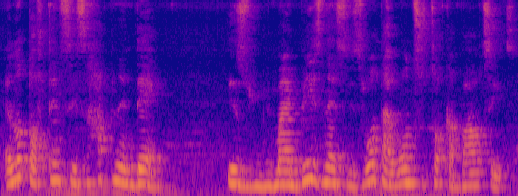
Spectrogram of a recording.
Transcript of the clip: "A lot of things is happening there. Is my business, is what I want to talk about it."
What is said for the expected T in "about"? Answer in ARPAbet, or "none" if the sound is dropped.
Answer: T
